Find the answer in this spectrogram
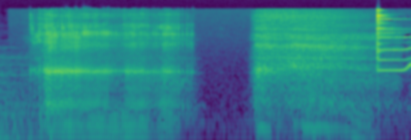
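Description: Cartoon snoring sound effect: two long snores, the second ending near the end in a short whistle that rises and falls.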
